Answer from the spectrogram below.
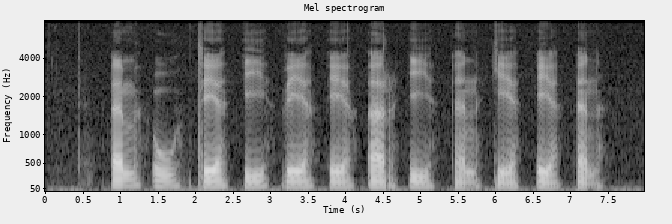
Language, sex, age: Swedish, male, 21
